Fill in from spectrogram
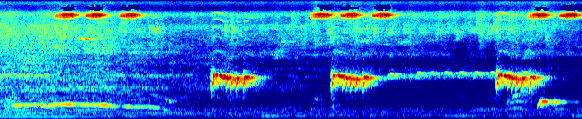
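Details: Calling female zebra dove: a soft, falling low coo, then three loud, buzzy trilled bursts, one joined to a long level whistled note, ending with a short low coo. Brief high chirps repeat in the distance.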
